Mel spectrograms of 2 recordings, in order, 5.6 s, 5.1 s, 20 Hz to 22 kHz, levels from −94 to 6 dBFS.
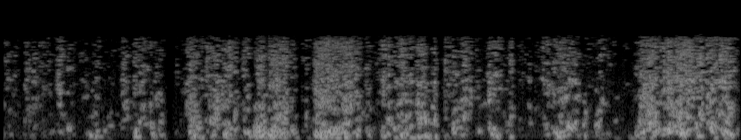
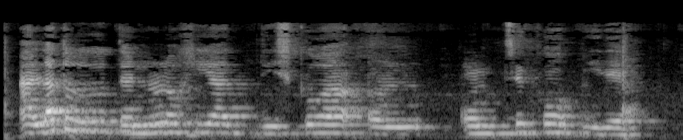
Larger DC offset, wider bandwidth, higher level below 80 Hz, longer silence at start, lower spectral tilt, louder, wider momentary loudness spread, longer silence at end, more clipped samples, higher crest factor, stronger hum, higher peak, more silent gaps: neither; second, 8 kHz vs 11.5 kHz; about the same, -62 dBFS vs -62 dBFS; about the same, 0.05 s vs 0.05 s; about the same, -3.5 dB/octave vs -3.5 dB/octave; second, -39 LUFS vs -22 LUFS; about the same, 13 LU vs 12 LU; second, 0 s vs 0.2 s; neither; about the same, 20 dB vs 20 dB; neither; second, -20 dBFS vs -2 dBFS; neither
